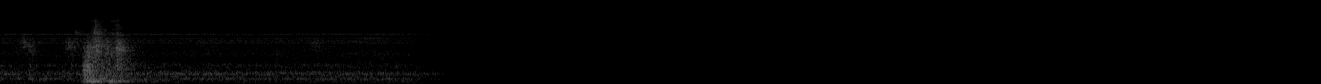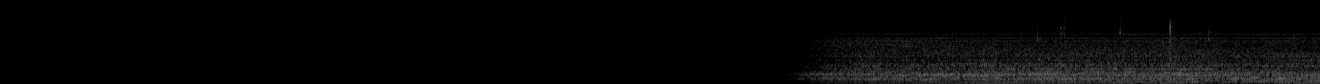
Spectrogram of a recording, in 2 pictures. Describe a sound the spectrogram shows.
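Small plastic and metal parts click softly as they are handled.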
